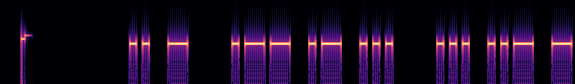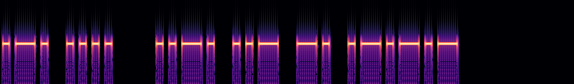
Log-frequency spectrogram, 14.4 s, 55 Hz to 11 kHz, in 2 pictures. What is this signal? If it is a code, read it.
Morse code, heard as a keyed tone, about 15 wpm, 700 Hz. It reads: IT WAS SUCH FUN.
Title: Sentences from Top 1000 Words - Review Part 4 - 15wpm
